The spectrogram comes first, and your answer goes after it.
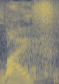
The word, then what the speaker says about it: LIYF: superior multiple digestive enzymes called life sign is spelled l iy F which is an acronym that means life in your food we're trying to help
